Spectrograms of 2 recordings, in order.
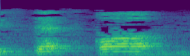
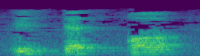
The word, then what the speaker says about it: استسقى: السين في كلمة استسقى سينان ساكنتان، على القارئ أن يحترز من تفخيمهما، وإنما ينطقهما ينطق كل منهما سينا ساكنة مرققة، فلا يفخمها حتى لا تبدل صادا.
